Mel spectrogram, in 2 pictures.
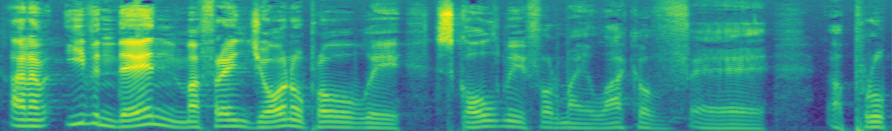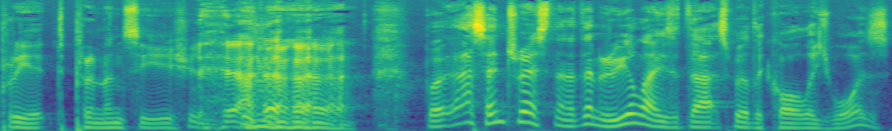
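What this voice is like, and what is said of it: Speaker's own regional accent. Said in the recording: “sounds much better in your accent than mine.”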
